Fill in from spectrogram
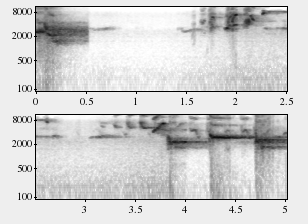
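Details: Common bulbul, the Moroccan bulbul, singing: a burst of high chirps, a pause, then scattered thin notes and a closing run of loud bright chirped phrases.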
